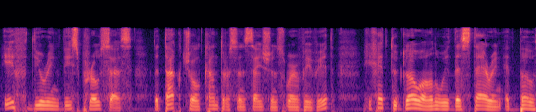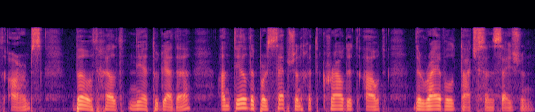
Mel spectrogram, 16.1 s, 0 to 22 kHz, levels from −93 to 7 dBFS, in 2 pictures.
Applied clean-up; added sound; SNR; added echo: none; none; none; none.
